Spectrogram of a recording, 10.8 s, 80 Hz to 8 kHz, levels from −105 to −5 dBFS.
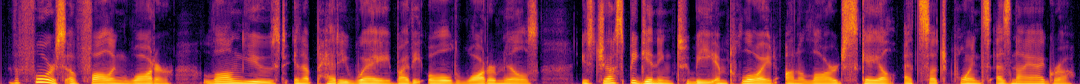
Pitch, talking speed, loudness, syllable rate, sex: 155 Hz, 170 wpm, -18 LUFS, 4.5 syllables/s, female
